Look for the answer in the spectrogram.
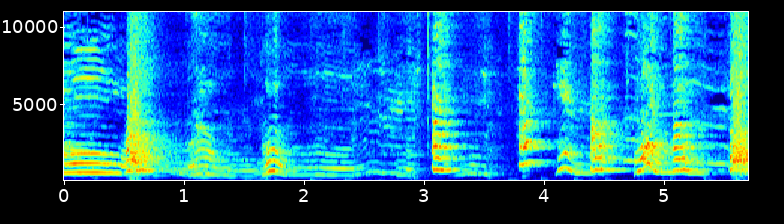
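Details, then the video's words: Four dogs howling together in a neighbourhood in response to passing fire truck sirens; overlapping wavering howls with rising and falling pitch, sharp yelps and short barks breaking in, several voices layered at once. "Four Dogs Singing to the Fire Trucks"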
